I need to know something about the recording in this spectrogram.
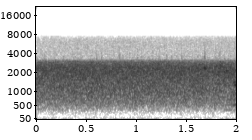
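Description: Steady hiss of band noise from a Kenwood shortwave transceiver's speaker with no signal coming through, held below about 3 kHz by the receiver's filter.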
